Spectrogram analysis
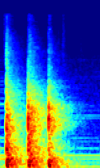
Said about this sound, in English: So he knocks again this time, a little more loudly. Silence. Well, maybe this guy is a little hard of hearing. So he pounds on the door quite hard.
